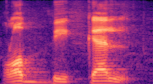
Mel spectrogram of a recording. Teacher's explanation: میم کو لمبا نہیں کرنا، زبر زیر پیش والے حرف کو لمبا نہیں کریں گے۔ ربی کل، را کو موٹا ادا کریں گے، کل کاف کو باریک، لام کو ہلانا نہیں ہے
